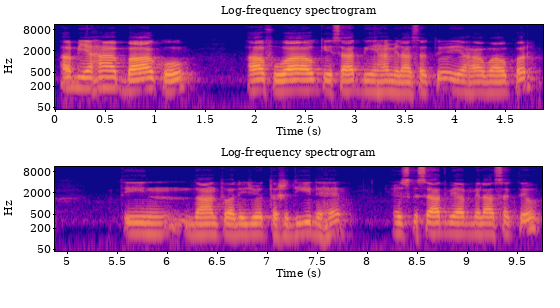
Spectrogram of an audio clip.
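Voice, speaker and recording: Male recitation tutor, smooth clear voice, fairly high and even in pitch, quick explanations broken by slow chanting. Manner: rapid explanations alternating with slow, drawn-out recitation. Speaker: Quran teacher. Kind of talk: tajweed lesson, spelling out letters.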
